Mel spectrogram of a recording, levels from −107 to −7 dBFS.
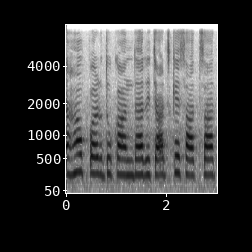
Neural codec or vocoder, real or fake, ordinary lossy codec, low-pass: none; real; none; 7.2 kHz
